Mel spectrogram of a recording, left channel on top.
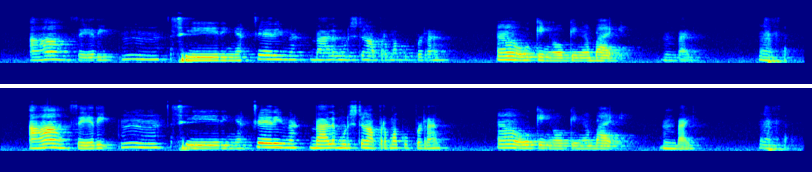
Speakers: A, on the right (about 85°); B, on the left (about 45°).
A: ஆஹ் சேரி உம்
B: சேரிங்க
A: சரிங்க வேலை முடிச்சு நான் அப்புறமா கூப்பிடுறேன்
B: ஆஹ் ஓகேங்க ஓகேங்க பாய்.
A: ம் பாய்
B: வேண்டா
